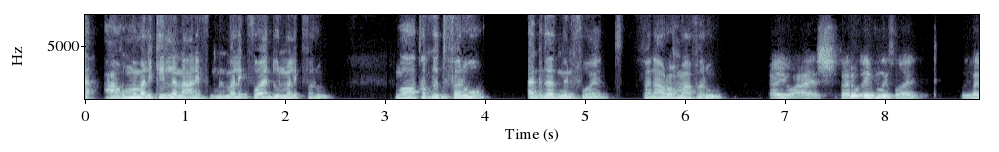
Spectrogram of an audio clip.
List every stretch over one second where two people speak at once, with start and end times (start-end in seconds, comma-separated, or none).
none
